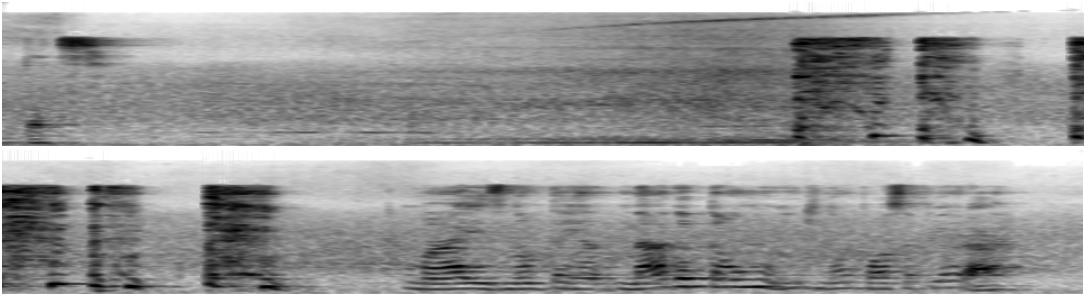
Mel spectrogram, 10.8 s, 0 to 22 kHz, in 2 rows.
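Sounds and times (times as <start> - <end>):
truck engine rumbling in traffic: 0.0 - 10.8
speech: 0.1 - 0.6, 7.6 - 10.6
person coughing harshly: 4.0 - 7.0.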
